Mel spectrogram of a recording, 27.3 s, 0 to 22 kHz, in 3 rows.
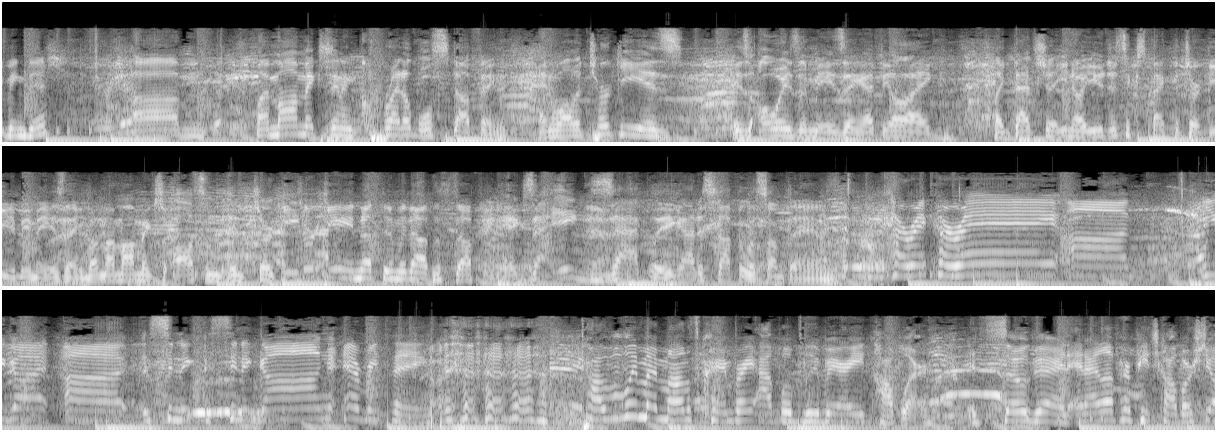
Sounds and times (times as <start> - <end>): Speech: 0.0 - 22.0, 22.6 - 27.2
Music: 0.0 - 27.2.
